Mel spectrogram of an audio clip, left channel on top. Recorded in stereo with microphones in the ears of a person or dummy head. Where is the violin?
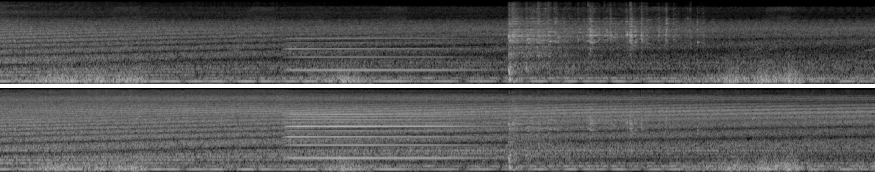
80° right.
